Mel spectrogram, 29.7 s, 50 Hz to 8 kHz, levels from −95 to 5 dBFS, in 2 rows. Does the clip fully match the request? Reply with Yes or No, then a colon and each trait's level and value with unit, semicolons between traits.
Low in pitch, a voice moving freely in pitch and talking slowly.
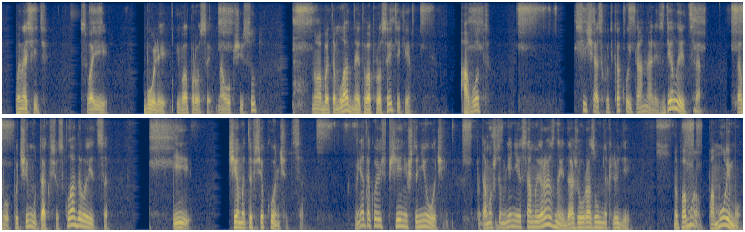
Yes: low, 115 Hz; wide, 7.4 semitones; slow, 105 wpm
